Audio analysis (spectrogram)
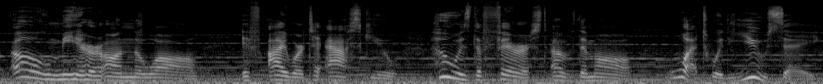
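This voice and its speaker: Over loud music in the background, a woman uses a cartoonish character voice at a fairly slow pace. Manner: haughty.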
